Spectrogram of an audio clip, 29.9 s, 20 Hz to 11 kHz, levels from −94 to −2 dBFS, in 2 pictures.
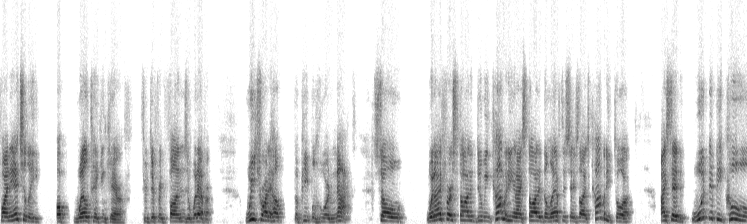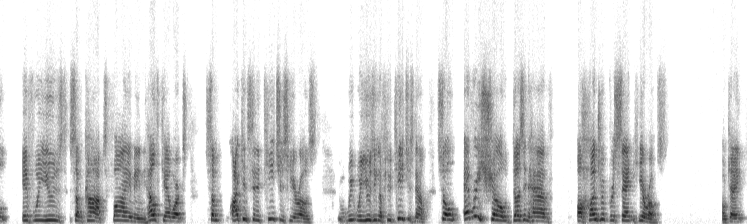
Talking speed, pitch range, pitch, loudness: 145 wpm, 195-265 Hz, 220 Hz, -22 LUFS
